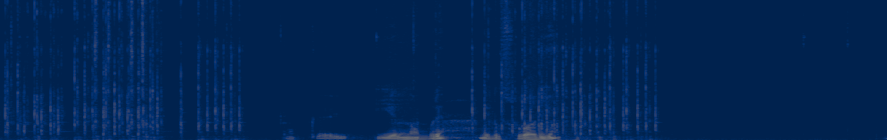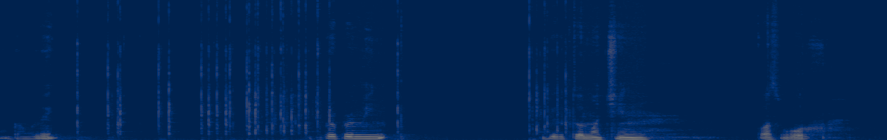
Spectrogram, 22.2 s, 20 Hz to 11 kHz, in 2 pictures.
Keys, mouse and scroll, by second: 0.0-3.4 typing, 4.7 click, 5.7-8.6 typing, 10.0 click, 12.4-15.2 typing, 17.7 typing, 20.5 click.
